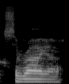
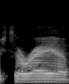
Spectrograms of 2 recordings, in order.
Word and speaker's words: Saraya: Soraya well like that's where that is however pronounced it Soraya uh exactly Saraya but it doesn't matter um but this is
